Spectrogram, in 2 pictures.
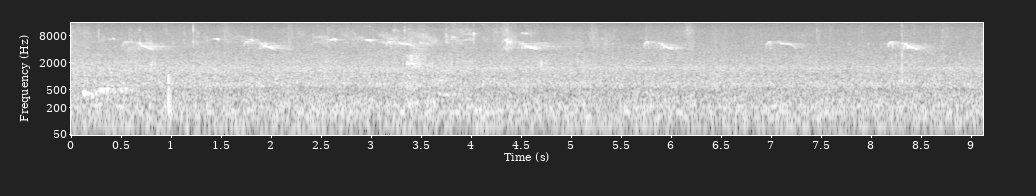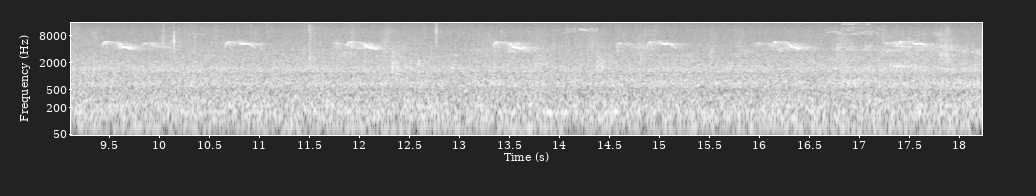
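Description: A bird calling over and over: short, high chirps that each slide downward, about one a second, over a steady hum of outdoor background noise.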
